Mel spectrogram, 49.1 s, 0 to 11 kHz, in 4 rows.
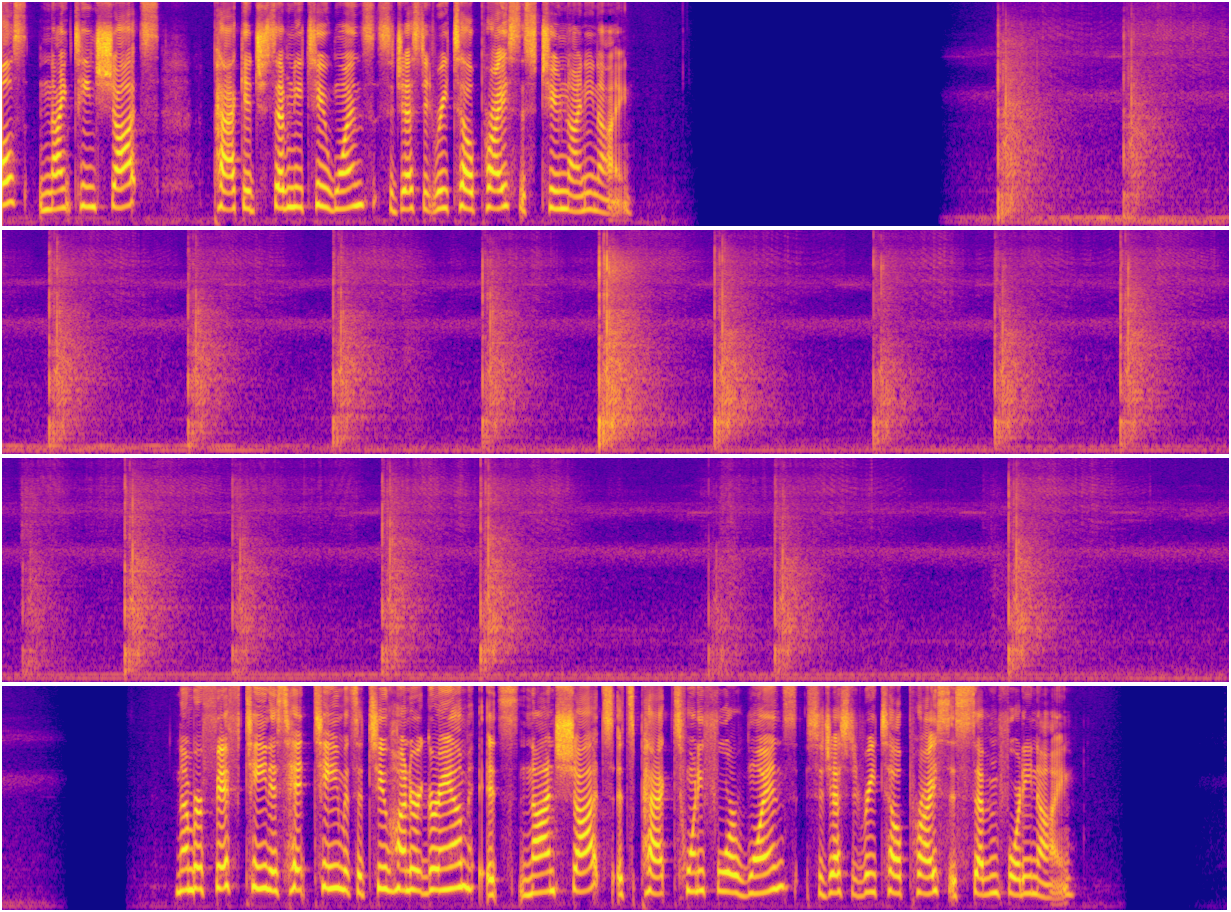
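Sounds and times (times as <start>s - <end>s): firework shots popping: 9.8s - 36.1s.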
